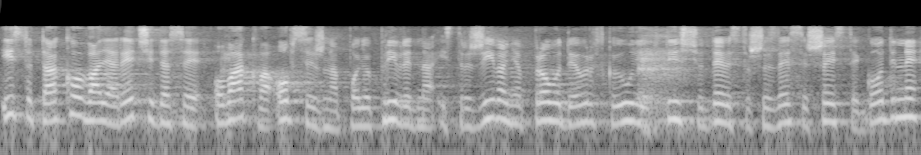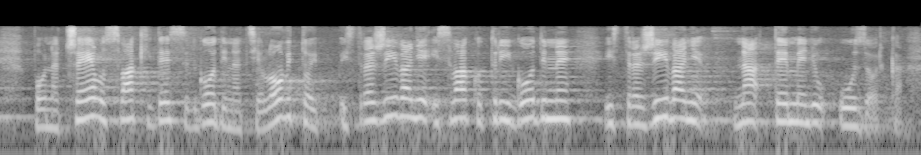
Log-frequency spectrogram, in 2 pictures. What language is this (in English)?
Croatian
